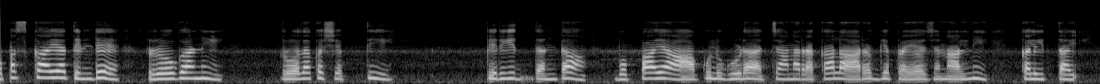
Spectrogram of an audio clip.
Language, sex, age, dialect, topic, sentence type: Telugu, female, 25-30, Central/Coastal, agriculture, statement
